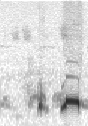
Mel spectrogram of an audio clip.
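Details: Spotted dove pair, male and female, calling to stimulate trainee birds: a faint soft note, then a muffled coo and a long steady hooting note that ends abruptly.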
